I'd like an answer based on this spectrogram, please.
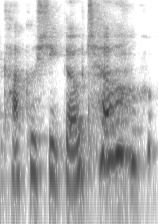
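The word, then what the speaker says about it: Kakushigoto: that and then i'm also a character in kakushikoto all these names that's super super easy to pronounce i mean okay is that a funimation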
